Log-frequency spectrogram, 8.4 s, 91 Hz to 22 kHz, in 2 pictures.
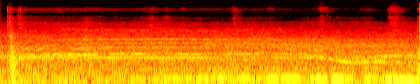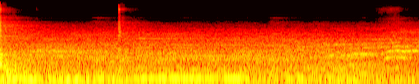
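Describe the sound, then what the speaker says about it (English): The power liftgate of a 2017 Mercedes-Benz GLE 43 hums as it closes, with a motor whine that dips in pitch midway, followed by a sharp latch click and a softer thunk. "And you can easily close up your power liftgate up with this button."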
